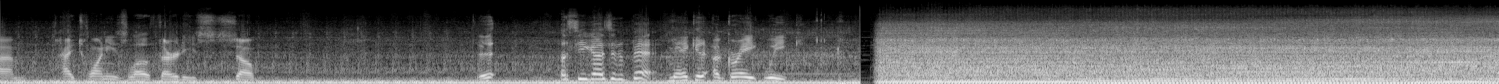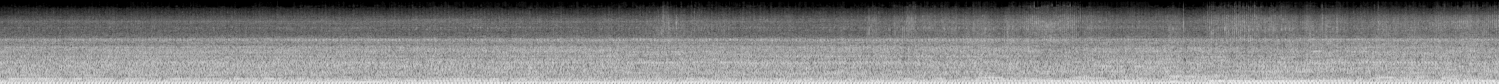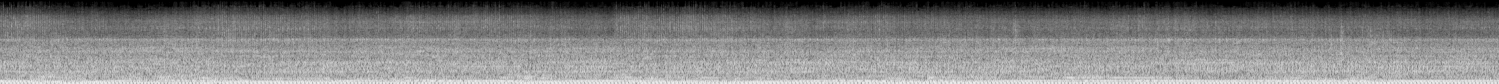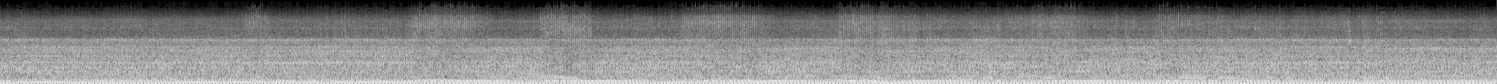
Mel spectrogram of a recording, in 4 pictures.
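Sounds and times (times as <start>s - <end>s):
stump grinder engine running hard: 0.0s - 59.9s.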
